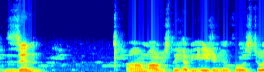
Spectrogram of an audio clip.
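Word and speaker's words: Xyn: the Zen Trade Federation X Y n that's how you pronounce it Zin obviously heavy Asian influence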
